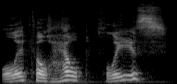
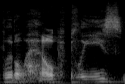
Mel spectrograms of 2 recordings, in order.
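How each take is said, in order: First: A lightly voiced huntress, higher, pleading; first try at a sultry huntress asking for help; Huntress voice attempt. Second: Lower huntress try. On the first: Streamer tries a Huntress voice for the game, lightly voiced and higher. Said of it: "Huntress voice". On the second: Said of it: "No, that's not it either". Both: Shown as a demonstration.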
